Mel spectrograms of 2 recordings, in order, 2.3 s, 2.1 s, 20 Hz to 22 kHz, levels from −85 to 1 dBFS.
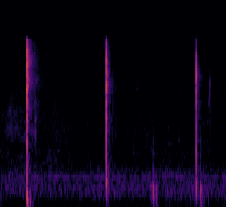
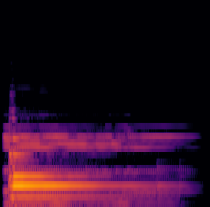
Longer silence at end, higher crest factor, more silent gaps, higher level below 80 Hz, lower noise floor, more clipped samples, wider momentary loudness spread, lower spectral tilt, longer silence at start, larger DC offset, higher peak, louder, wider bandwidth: about the same, 0.3 s vs 0.35 s; first, 34 dB vs 16 dB; neither; second, -82 dBFS vs -56 dBFS; first, -70 dBFS vs -52 dBFS; neither; second, 9 LU vs 23 LU; second, 0 dB/octave vs -11 dB/octave; first, 0.25 s vs 0.05 s; neither; about the same, -12 dBFS vs -12 dBFS; second, -40 LUFS vs -26 LUFS; first, 11.5 kHz vs 3.2 kHz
